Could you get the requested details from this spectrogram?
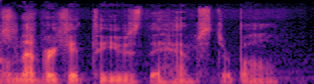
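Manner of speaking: soft, grumbling mutter under the breath. A player's character, told to protect the others, mutters: muttering under breath. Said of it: "I just mutter under my breath".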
